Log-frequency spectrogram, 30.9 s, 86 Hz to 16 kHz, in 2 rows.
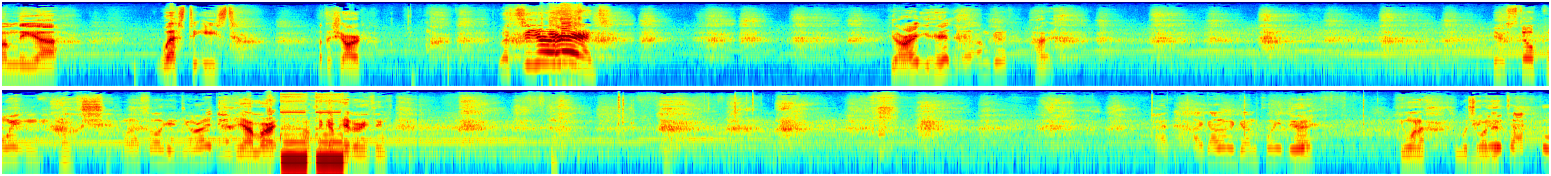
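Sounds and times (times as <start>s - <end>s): man breathing heavily: 0.6s - 1.5s, 2.4s - 3.2s, 4.2s - 5.0s, 6.0s - 8.9s, 10.1s - 14.9s, 19.5s - 27.6s
faint steady hum: 18.3s - 19.0s.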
